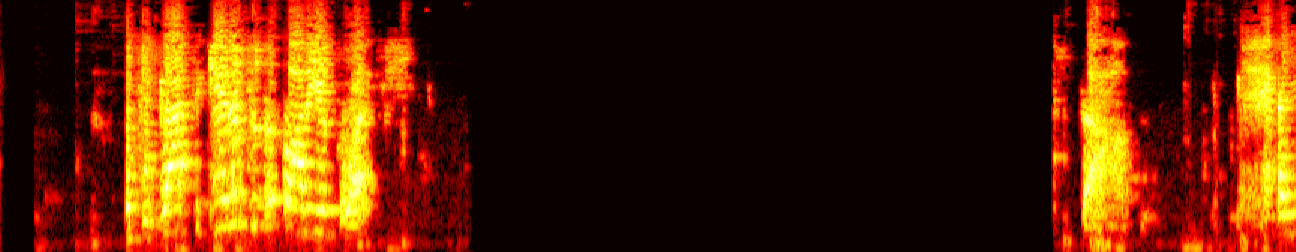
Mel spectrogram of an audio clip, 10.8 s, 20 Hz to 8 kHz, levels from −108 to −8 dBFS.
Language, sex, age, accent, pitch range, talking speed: English, female, 40-59, American, 255-350 Hz, 60 wpm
